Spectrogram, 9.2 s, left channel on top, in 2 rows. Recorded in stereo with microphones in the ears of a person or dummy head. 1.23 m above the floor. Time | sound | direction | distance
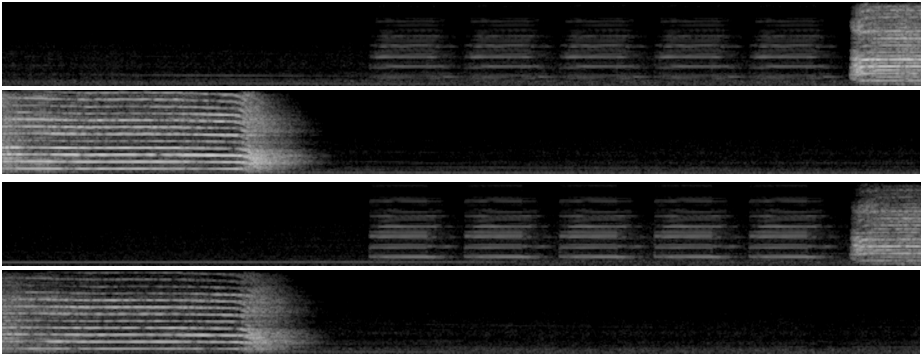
1.8 | an alarm clock | 40° right (ahead or behind) | 9.5 m
4.2 | a scream | 45° left (ahead or behind) | 3 m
